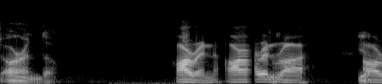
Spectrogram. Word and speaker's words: Aron Ra: Aaron rah hi mr. raha are you sorry it's pronounced Oren though ahran ahran rah all right how are you doing well all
